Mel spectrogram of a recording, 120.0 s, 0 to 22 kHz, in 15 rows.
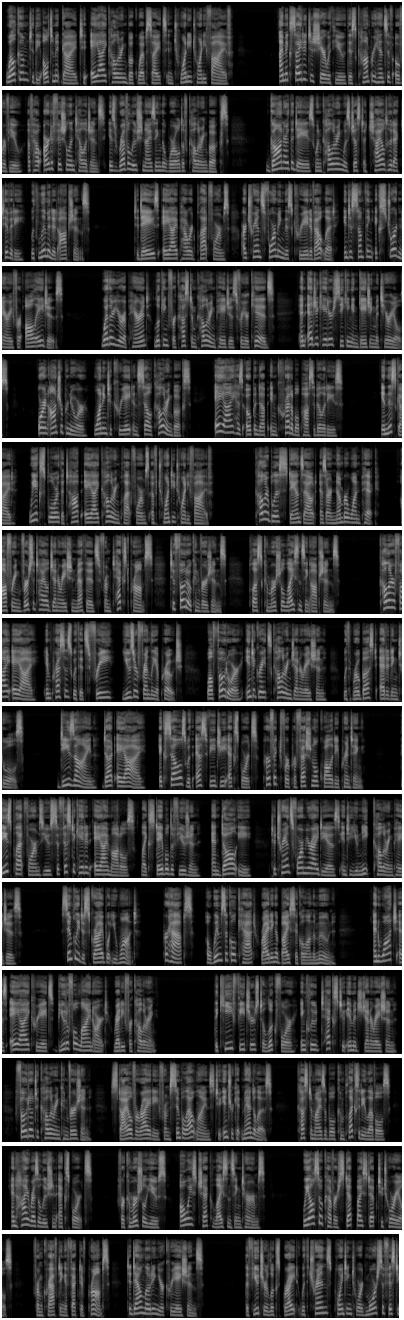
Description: Duration: ~2.5 minutes • Professional AI-generated narration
